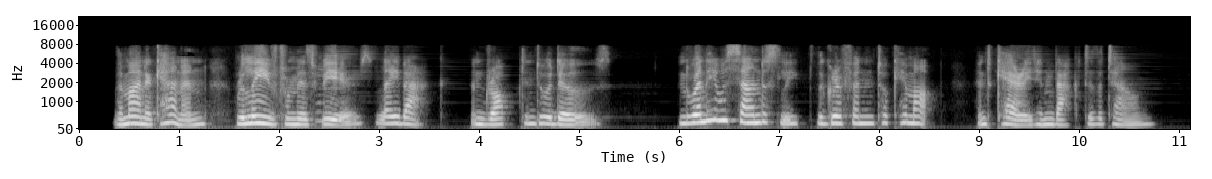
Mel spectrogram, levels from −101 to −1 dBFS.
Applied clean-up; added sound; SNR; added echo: neural mask model DeepFilterNet 3.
